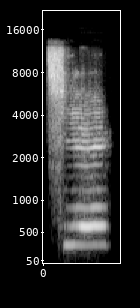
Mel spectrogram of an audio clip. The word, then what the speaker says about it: 切: Ibu boleh ikutin saya, QIE bacanya cie. 切 Oke ya, ini nggak bulat. Jadi QIE itu biasa aja. Cie, yang penting Q bacanya CH.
